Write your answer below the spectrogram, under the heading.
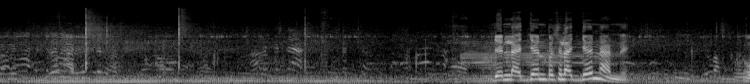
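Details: Bull race cattle practising on the Asemanis ground, Pamekasan, with team Angin Topan: a long, low, wavering lowing moo runs through the first seconds, followed by excited human shouts and clamour over a steady background murmur.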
